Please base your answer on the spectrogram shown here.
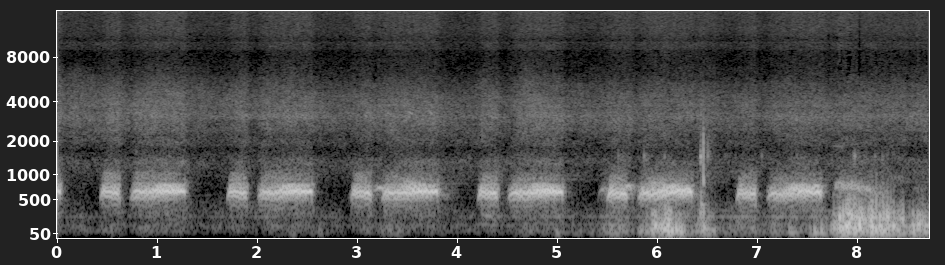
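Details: Wild field spotted dove, hoarse and strong-voiced, cooing: repeated low husky short-long coo pairs at a steady pace, with rustling and handling noise breaking in toward the end.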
